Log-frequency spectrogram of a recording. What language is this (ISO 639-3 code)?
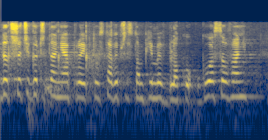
pol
